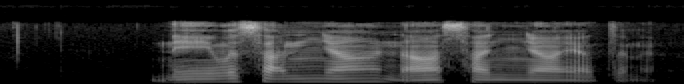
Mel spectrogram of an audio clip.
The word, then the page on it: nevasannanasannayatana: Pali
